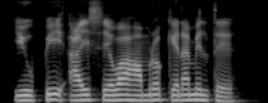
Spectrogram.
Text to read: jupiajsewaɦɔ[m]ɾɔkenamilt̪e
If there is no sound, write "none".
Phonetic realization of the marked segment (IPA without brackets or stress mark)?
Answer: m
